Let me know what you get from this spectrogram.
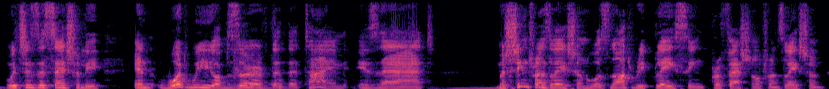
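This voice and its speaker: A middle-aged man whose first language is Portuguese speaks English with a Brazilian accent. His tone is bright and forward, set slightly high. He talks like an animated storyteller who answers his own rhetorical questions. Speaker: podcast guest, industry analyst. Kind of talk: conversational interview answers.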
